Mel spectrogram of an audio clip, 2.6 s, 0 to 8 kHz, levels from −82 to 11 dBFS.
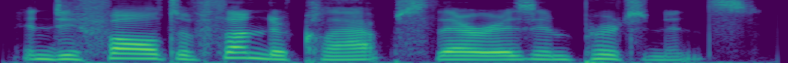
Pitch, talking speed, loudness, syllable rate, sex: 190 Hz, 160 wpm, -17 LUFS, 6.0 syllables/s, female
